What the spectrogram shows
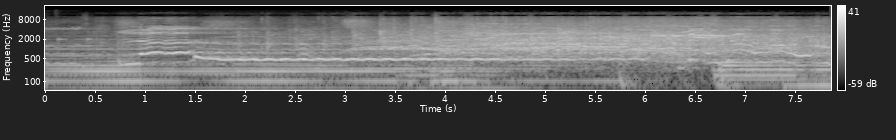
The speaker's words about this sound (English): but it's in the way she doesn't back down, how she takes command of her voice and the song, and by the end, has the audience cheering.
